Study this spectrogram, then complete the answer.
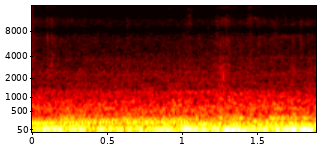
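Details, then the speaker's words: C6 Corvette test drive after replacing the worn factory rubber rear sway bar bushings with polyurethane ones: an even road rumble with no clunks or knocks over bumps, and the long-standing rear noise is gone. "But what we just did, it worked. I have not heard the same noise that I've previously been hearing. It's gone."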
